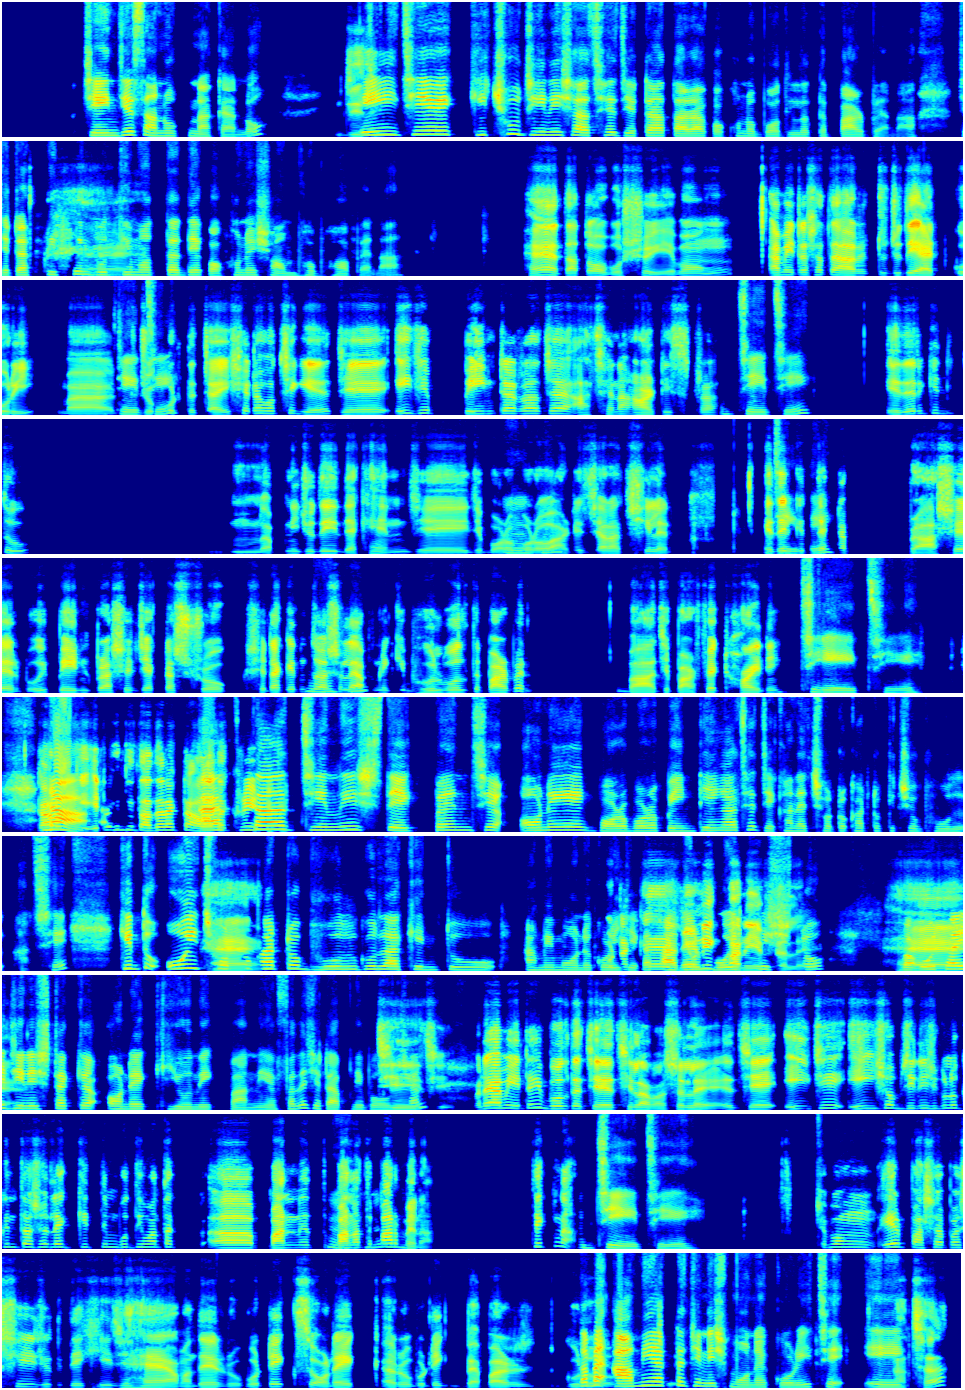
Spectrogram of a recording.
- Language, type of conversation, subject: Bengali, unstructured, প্রযুক্তি আমাদের দৈনন্দিন জীবনে কীভাবে পরিবর্তন এনেছে?
- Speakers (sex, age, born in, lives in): female, 20-24, Bangladesh, Bangladesh; male, 25-29, Bangladesh, Bangladesh
- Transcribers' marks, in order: in English: "চেঞ্জেস"; lip smack; tapping; in English: "স্ট্রোক"; in English: "creativi"; in English: "ইউনিক"; in English: "ইউনিক"; "বুদ্ধিমত্তা" said as "বুদ্ধিমাতা"; in English: "robotics"; in English: "robotic"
